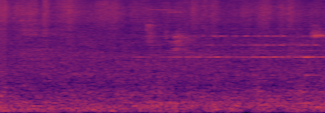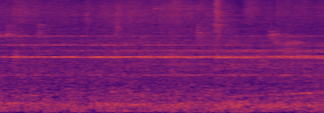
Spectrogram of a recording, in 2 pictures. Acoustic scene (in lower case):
subway station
